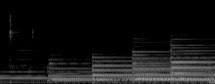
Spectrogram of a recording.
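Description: Live worship band playing an instrumental passage on keyboard and electric guitars, with no singing. A held chord is followed by a run of notes that enter about every half second, climbing step by step.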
